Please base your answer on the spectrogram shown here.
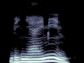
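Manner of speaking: loud snapped name, barked. A grandmother addresses her son, the narrator's father; barking. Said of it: "рявкает бабушка".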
